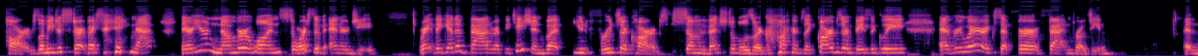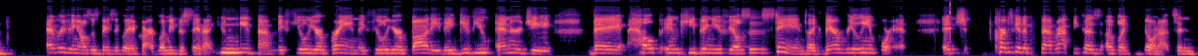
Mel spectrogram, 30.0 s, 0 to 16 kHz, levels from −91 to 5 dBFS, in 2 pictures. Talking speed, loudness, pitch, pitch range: 180 wpm, -21 LUFS, 235 Hz, 205-250 Hz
